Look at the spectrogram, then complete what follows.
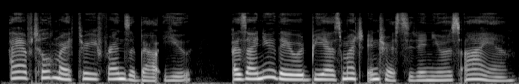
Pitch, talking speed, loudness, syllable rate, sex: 230 Hz, 255 wpm, -17 LUFS, 5.8 syllables/s, female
